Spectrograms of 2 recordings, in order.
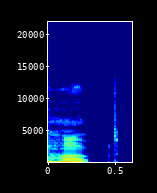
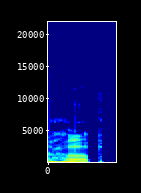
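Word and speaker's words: Hupp: Among the victims killed were the parents of Susanna Gracia Humpt or Hup, sorry, I mispronounced her name. Susanna Hup would later give testimony that would be critical in passing the Texas CHL laws.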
